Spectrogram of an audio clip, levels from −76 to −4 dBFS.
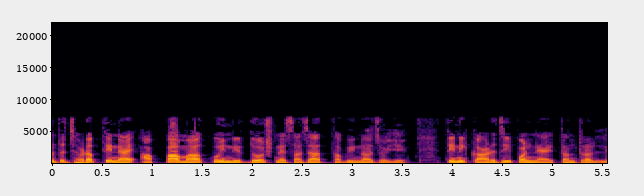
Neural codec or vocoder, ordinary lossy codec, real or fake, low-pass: none; none; real; 7.2 kHz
